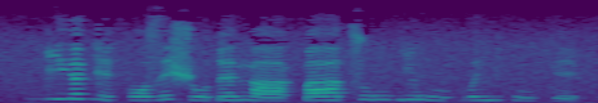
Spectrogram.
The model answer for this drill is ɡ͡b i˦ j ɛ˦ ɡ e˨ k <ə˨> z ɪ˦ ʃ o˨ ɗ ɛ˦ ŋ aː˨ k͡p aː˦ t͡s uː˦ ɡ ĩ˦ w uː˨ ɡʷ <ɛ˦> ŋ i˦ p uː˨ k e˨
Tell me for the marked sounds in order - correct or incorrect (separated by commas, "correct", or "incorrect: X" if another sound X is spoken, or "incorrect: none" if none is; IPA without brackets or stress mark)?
incorrect: ɔ˨, incorrect: e˦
